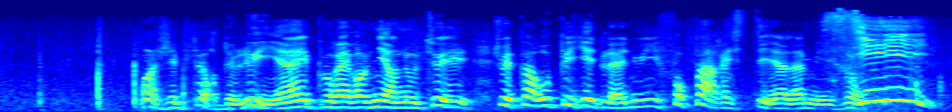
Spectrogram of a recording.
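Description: A woman speaks tensely close by.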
